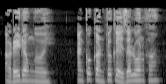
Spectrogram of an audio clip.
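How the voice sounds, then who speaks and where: Woman doing a steady protective man, calm, firm, controlled, storybook. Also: mid-range voice, fast, close to an everyday voice.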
